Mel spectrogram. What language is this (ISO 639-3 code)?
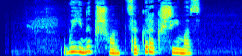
abk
